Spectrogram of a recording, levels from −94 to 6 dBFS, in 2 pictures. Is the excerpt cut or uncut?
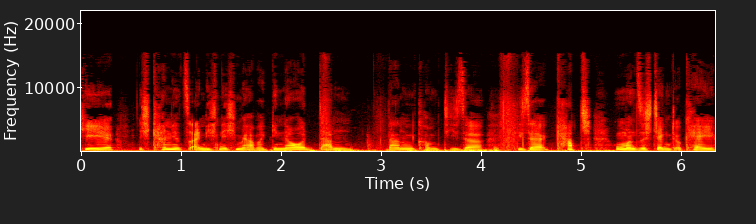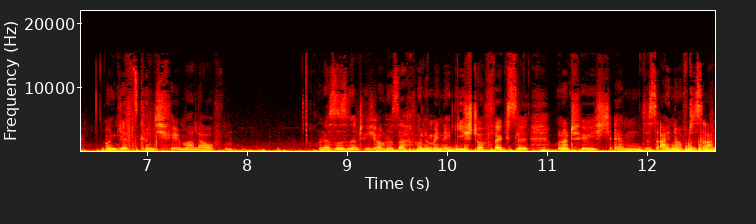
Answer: uncut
